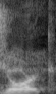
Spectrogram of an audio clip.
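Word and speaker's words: Björk: Bjork, the J is silent.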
